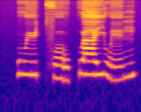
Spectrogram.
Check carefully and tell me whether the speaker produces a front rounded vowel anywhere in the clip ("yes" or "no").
yes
